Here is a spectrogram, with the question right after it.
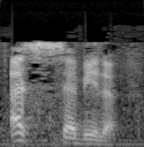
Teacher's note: Solar lamb. It's a solar letter, therefore the lamb will be dropped.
